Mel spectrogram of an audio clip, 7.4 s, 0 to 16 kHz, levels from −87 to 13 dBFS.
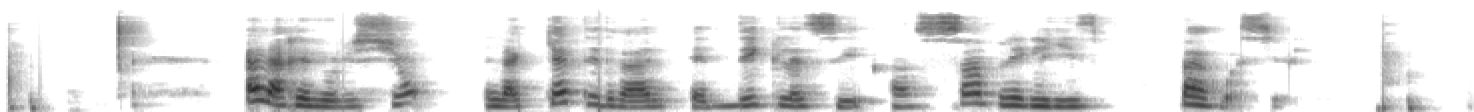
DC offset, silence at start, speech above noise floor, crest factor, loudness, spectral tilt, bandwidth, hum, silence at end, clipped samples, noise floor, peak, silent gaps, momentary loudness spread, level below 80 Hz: under 0.1%; 0.6 s; 38 dB; 18 dB; -19 LUFS; -3.5 dB/octave; 10 kHz; none; 0.3 s; under 0.1%; -57 dBFS; -2 dBFS; 2.34-2.38 s; 16 LU; -66 dBFS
